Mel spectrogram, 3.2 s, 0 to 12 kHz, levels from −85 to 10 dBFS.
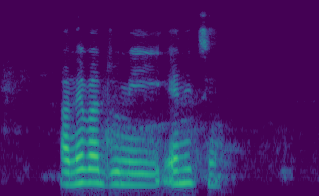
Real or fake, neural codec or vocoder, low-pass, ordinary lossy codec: real; none; 7.2 kHz; Opus, 24 kbps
